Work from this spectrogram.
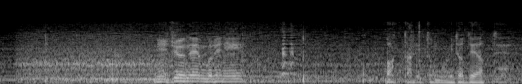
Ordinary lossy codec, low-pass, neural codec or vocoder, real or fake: none; none; codec, 16 kHz, 16 kbps, FreqCodec, larger model; fake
